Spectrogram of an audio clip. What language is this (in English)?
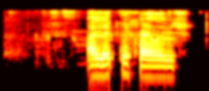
Russian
